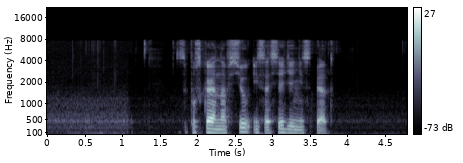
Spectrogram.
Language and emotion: Russian, neutral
